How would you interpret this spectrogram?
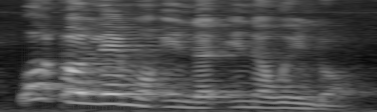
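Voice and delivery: lightly imitated Chinese-accented question; broken English in a put-on Chinese accent; mock Chinese accent. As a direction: play the puzzled Chinese customer, starting loud. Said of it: "and said to me".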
